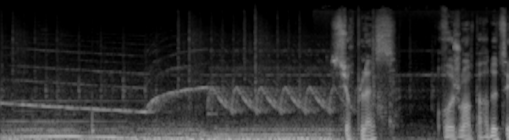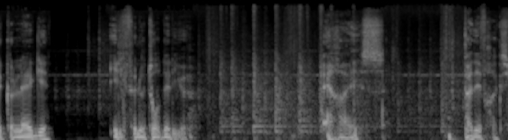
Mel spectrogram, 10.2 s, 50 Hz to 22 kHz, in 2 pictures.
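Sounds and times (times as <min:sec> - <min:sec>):
siren of a black-and-white Dodge police car speeding with lights on: 0:00.0 - 0:04.3
speech: 0:03.4 - 0:07.2, 0:08.4 - 0:09.0, 0:09.7 - 0:10.1.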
